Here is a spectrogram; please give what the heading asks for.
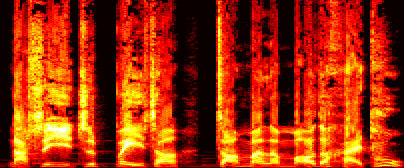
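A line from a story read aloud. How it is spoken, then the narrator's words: Calling out. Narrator (Chinese): 另一个叫道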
